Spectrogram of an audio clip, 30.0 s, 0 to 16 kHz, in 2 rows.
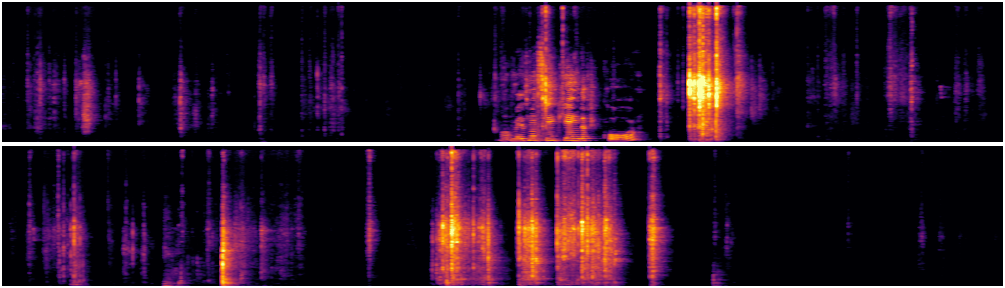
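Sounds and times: paper rustling and scraping: 0.0 - 5.3, 12.1 - 18.2.

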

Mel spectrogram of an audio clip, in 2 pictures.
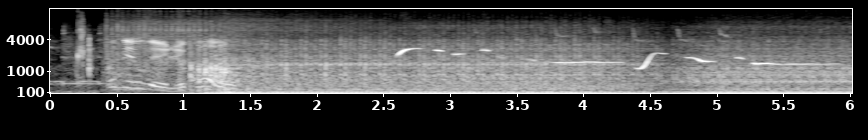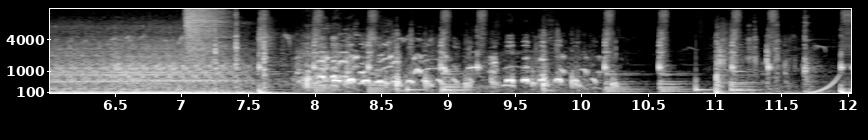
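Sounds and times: tractor engine running: 0.3 - 9.0
high whistling chirps: 2.5 - 7.5.

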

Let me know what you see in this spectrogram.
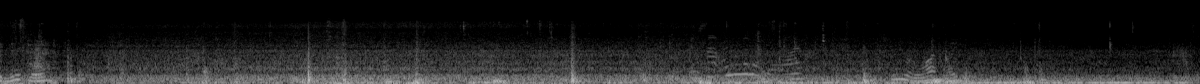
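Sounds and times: wind and water rumble: 0.0 - 12.0.

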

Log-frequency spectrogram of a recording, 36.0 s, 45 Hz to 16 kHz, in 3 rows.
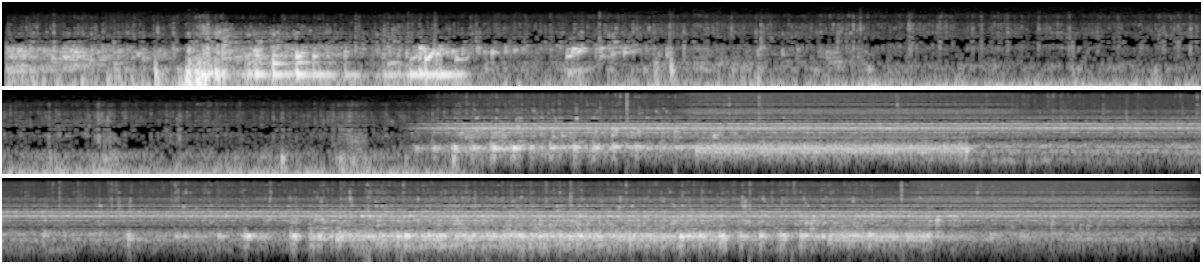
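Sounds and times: underwater gurgling bubbles: 0.0 - 35.9
drone of held tones: 16.1 - 26.4.

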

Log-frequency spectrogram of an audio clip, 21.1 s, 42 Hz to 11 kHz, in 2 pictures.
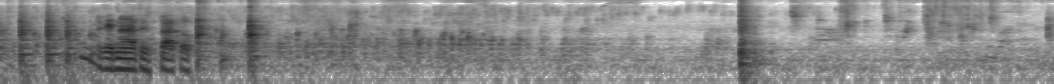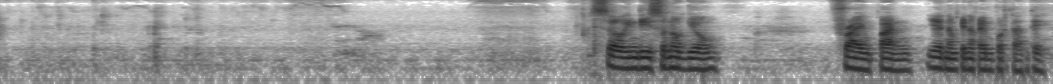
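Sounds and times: thick stew sloshing and plopping: 1.7 - 12.9.

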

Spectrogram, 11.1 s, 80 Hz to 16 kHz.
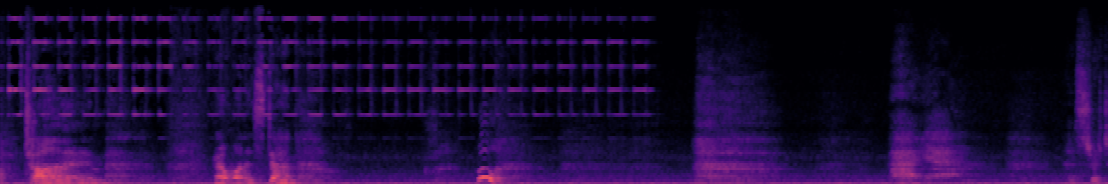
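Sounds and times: electronic timer beeping: 0.0 - 6.6.

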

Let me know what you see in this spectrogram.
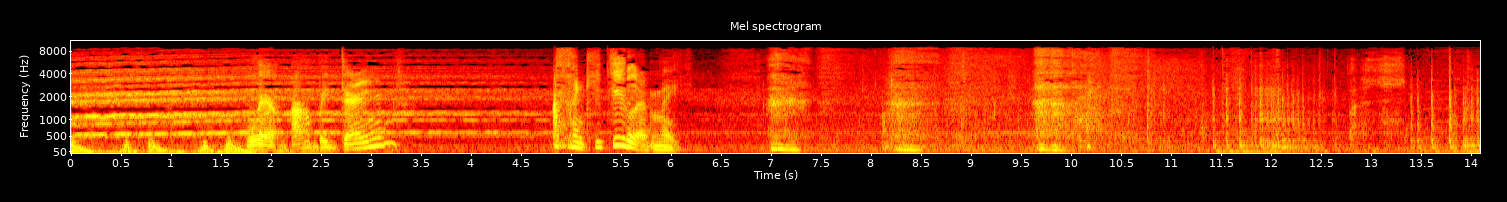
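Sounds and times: person gasping heavily: 6.9 - 9.0.

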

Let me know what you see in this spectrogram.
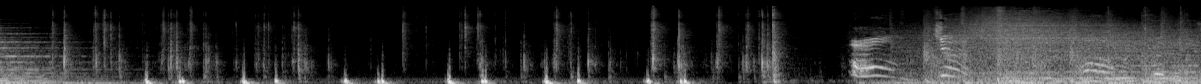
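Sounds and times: plastic puzzle cube clicks: 0.6 - 7.8
heartbeat double thump: 1.4 - 7.0.

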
